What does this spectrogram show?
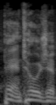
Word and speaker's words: Pantoja: Oh, that's Pantoja, baby.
